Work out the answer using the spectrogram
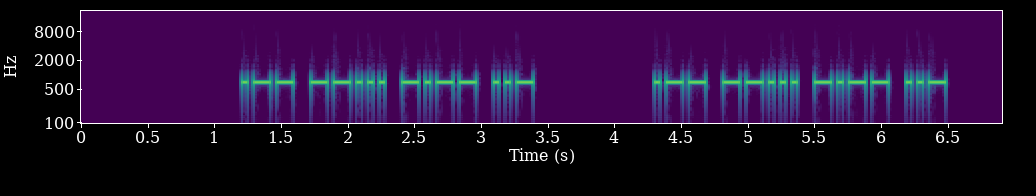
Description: Morse code, heard as a keyed tone, about 28 wpm, 700 Hz. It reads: W7YU W7YU
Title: USA Call Signs - 4 Characters - Repeated 3x - 28wpm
